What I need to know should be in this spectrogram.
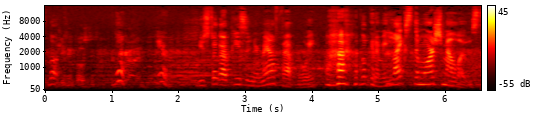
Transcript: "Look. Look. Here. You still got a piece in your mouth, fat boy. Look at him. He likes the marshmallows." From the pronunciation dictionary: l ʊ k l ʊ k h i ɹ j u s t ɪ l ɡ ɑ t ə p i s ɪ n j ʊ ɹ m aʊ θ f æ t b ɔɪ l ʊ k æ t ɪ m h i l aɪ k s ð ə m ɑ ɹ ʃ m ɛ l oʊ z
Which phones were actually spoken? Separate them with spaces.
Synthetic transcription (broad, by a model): l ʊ k l ʊ k h i ɹ j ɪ s t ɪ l ɡ ɑ t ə p i s ɪ n j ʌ ɹ m aʊ θ p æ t b ɔɪ l ʊ k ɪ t ɪ m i l aɪ k s ð ə m ɑ ɹ ʃ m ɛ l oʊ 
